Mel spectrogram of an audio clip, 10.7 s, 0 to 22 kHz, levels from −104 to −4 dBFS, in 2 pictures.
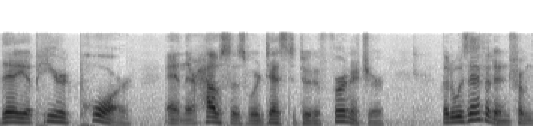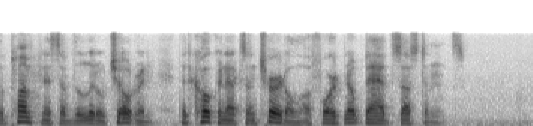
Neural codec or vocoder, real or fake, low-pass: codec, 16 kHz, 0.8 kbps, ZipCodec; fake; 7.2 kHz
